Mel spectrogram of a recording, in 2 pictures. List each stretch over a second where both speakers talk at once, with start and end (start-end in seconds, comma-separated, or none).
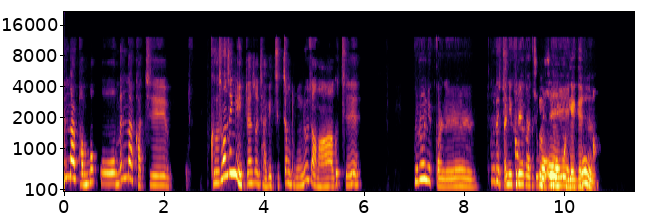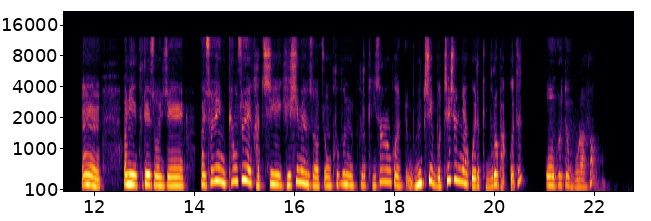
8.8-10.5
